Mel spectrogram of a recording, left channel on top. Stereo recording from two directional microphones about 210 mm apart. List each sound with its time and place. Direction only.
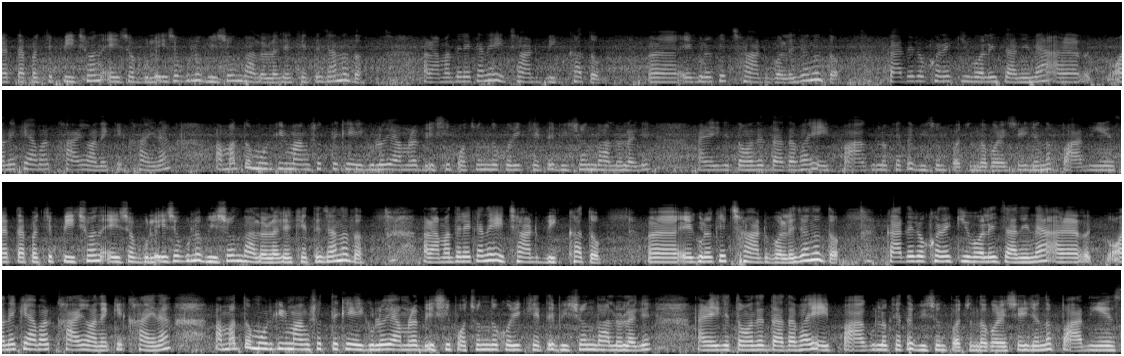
0.0 s a woman's voice: 40° right (ahead or behind)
